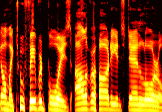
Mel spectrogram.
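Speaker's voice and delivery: put-on drunk jolly voice. Retelling how the drunk Santa walks up: imitating drunk Santa Claus. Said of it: "He's like".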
